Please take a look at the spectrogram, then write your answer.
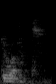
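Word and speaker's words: Dowth: We pronounce it Dolt, okay? But in Gaelic, that was pronounced Duat. Mm-hmm.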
